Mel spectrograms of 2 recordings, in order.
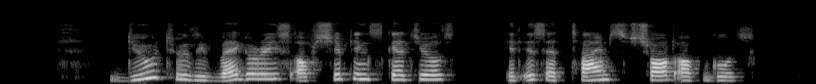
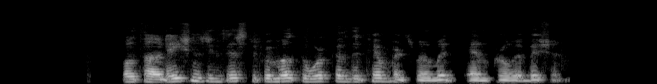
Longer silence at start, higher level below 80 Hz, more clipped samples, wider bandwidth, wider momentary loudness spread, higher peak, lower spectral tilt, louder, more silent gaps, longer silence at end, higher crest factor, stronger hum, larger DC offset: second, 1.1 s vs 1.25 s; about the same, -66 dBFS vs -68 dBFS; neither; about the same, 7.6 kHz vs 7.2 kHz; first, 11 LU vs 8 LU; first, 0 dBFS vs -8 dBFS; second, -6 dB/octave vs -9 dB/octave; first, -19 LUFS vs -24 LUFS; second, none vs 4.57-4.64 s; second, 0.8 s vs 0.95 s; about the same, 20 dB vs 18 dB; neither; neither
